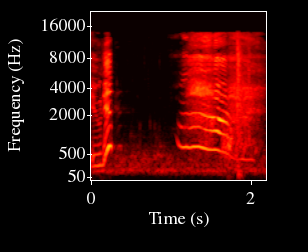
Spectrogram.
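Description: A cartoon vegimal's squeaky, cat-like cry. It starts about a second in and slides down in pitch for just under a second as the character faints and topples over.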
